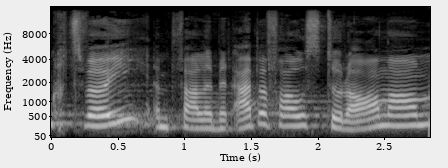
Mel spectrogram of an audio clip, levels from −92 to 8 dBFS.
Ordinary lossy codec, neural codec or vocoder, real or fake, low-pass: none; vocoder, 44.1 kHz, 128 mel bands every 256 samples, BigVGAN v2; fake; 14.4 kHz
